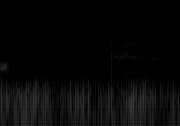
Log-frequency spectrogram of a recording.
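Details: Sleepy, happy female domestic cat purring indoors: a steady, low, rumbling purr that pulses in rapid, regular cycles throughout. It is soft and close, with one brief faint click.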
